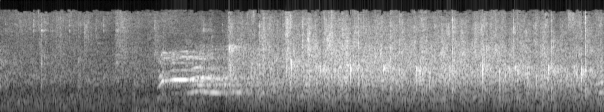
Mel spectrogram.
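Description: Table tennis ball clicks during a rally, then about a second and a half in a player's short shout as the point is won, followed by arena crowd applause and cheering with a regular clapping beat of about three claps a second.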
